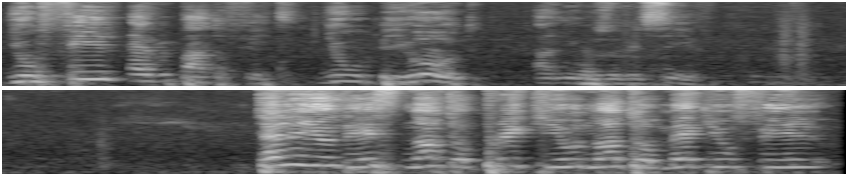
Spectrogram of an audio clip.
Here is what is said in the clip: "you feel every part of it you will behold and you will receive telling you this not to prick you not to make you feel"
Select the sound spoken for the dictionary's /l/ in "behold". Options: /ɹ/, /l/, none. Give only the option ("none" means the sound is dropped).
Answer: /l/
